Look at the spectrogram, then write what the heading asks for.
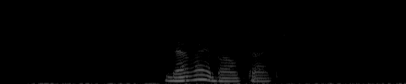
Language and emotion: Russian, sad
